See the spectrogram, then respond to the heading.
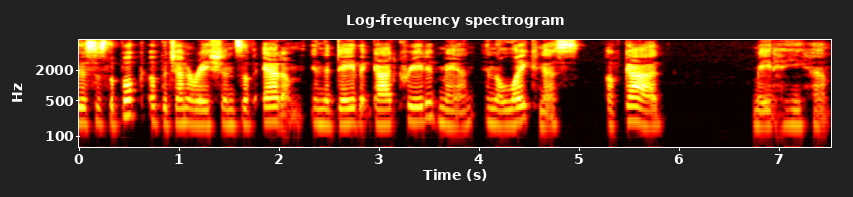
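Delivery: ordinary delivery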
